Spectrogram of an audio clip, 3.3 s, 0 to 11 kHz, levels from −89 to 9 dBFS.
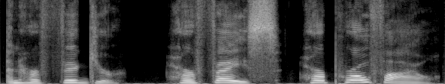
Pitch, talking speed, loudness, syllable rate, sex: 210 Hz, 125 wpm, -17 LUFS, 4.2 syllables/s, female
